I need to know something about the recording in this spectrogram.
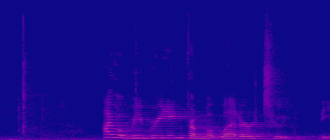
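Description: A woman reads out calmly through a microphone in a large echoing room.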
